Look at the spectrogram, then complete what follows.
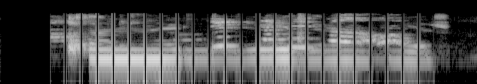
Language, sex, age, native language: Icelandic, female, 8, Icelandic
